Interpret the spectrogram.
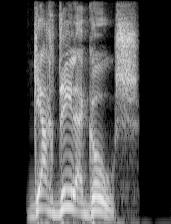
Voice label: Pathfinder French Canadian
